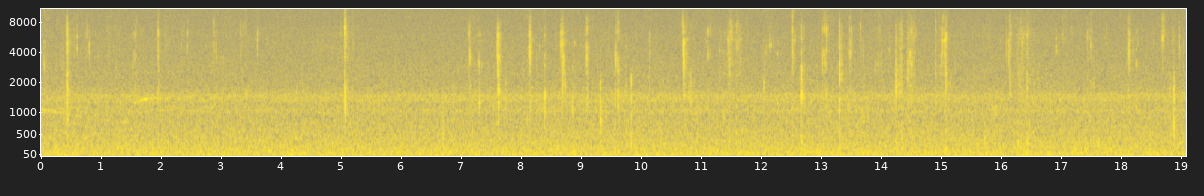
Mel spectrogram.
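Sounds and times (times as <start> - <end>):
faint steady hiss: 0.0 - 19.0
person chewing food: 7.1 - 15.2, 15.8 - 19.0.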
